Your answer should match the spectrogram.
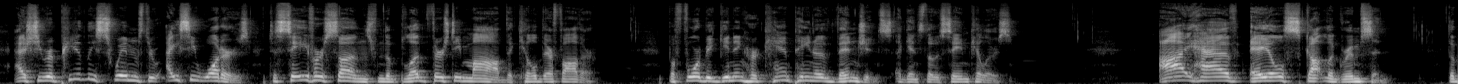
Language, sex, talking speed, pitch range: English, male, 145 wpm, 135-200 Hz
